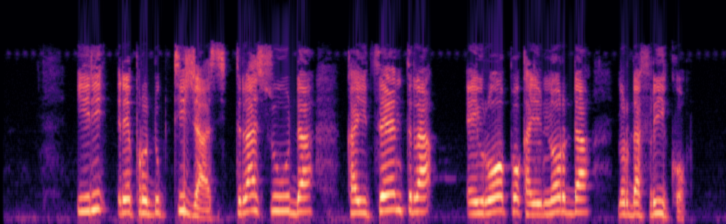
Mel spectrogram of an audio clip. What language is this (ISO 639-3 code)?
epo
